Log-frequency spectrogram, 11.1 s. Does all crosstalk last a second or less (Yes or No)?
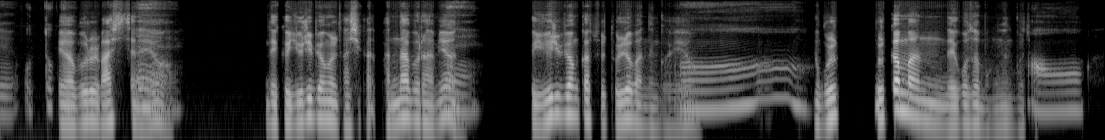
Yes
